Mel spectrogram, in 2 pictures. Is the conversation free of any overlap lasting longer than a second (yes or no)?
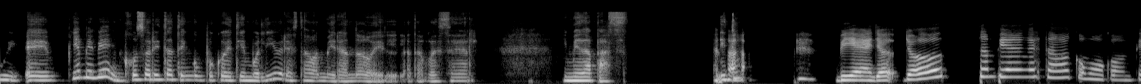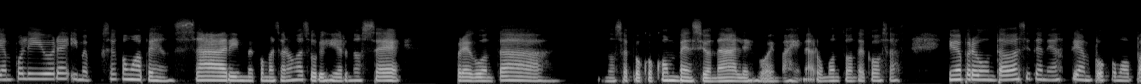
yes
